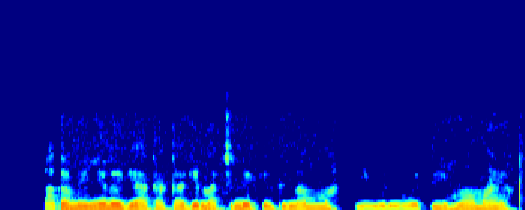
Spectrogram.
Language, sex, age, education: Igbo, female, 30-45, tertiary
